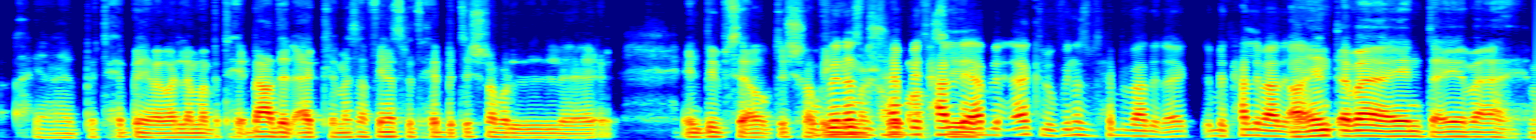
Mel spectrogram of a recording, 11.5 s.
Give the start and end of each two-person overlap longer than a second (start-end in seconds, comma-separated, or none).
6.1-7.4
